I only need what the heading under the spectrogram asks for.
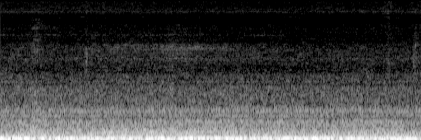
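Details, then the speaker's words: Car engine at idle after throttle body cleaning for hesitation/misfire with no check engine light or codes: low steady rumble with no stumbles or skips, no vibration felt in body or steering; normal idle. "Parang okay na mga katropa kanina hindi ganito solid na anan wala ng palang kasi Mararamdaman mo sa body saka dito sa steering kung meron yan gumaganyan"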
